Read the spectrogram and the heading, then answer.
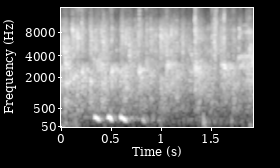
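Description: An audience at the Cactus applauds a guest in a steady wash of dense, crackling claps that holds at an even loudness through the whole two seconds, with a few brief low vocal bursts near the start.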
